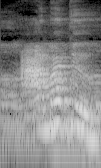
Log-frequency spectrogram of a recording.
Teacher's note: آگے ہم مشق کرتے ہیں، عین زبر ع، میم زبر ما، عم، دال دو زیر دین، عمدین، وقفاً عمد، کلکلا کریں گے کیونکہ دال ساکن ہو رہی ہے تو حروف کلکلا میں سے دال ہے تو کلکلا کریں گے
